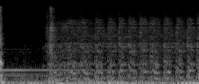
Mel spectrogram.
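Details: 2014 BMW 535i (F10) with no-start problem, battery previously dead, diagnosed by scan tool: short starter cranking then low uneven churn that never catches; cranks but won't start, cause not confirmed.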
